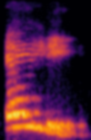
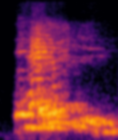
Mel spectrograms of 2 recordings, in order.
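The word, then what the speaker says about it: eighty: The bigger ones have the stronger first syllable. That one is 80. 80. And then the lower numbers, the smaller ones, have the stronger final syllable, 18.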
